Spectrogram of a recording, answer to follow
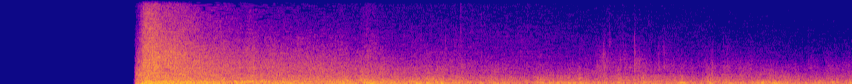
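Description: A sudden loud crash just under a second in, followed by a low rumble that slowly dies away, like a thunderclap.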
